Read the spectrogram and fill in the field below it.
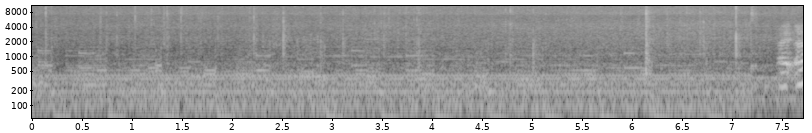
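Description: Chicken stir fry with capsicums and soy sauce sizzles and crackles steadily in a pan, a continuous close hiss with a few louder pops and stirring scrapes near the end.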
